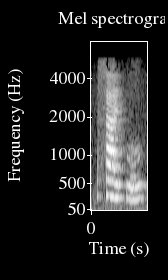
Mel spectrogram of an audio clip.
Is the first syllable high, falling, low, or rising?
falling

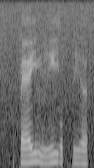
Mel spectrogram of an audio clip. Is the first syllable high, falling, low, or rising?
rising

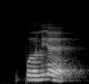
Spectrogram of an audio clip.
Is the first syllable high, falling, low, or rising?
high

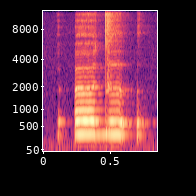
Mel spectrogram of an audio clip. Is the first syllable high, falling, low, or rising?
high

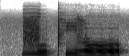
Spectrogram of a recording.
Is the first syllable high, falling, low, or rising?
rising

